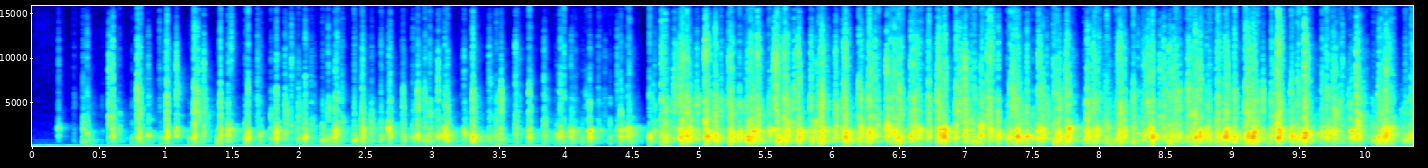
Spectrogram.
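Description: Audience clapping and applauding, growing louder about halfway through. A low steady hum sounds underneath and stops about four seconds in.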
